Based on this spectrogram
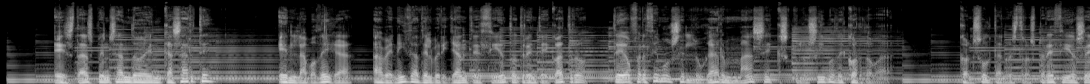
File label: locutor spanish voiceover; Spanisch Sprecher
